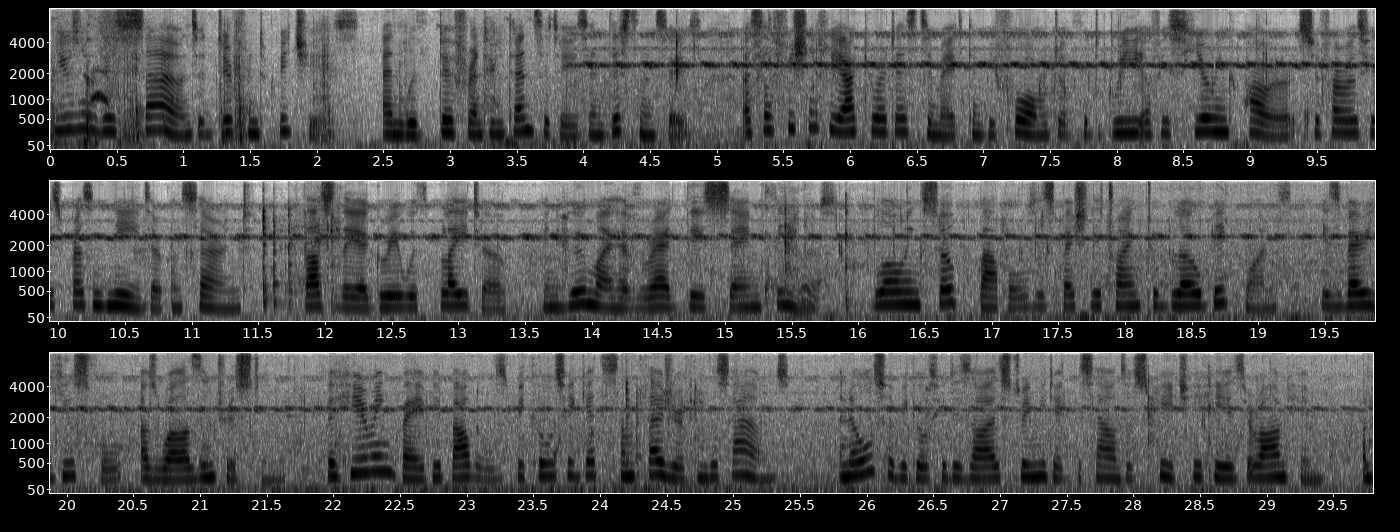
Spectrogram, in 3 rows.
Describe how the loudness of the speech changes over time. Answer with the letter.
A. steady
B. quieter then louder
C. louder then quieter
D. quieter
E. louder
A.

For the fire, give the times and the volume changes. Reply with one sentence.
You can't hear the fire here.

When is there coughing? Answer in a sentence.
You can hear the coughing from 0.2 to 0.9 s and from 15.2 to 15.8 s.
